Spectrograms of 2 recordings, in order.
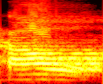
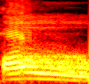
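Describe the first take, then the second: First: The first consonant is a light k. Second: The first consonant is a heavy, deep q. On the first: The speaker calls it wrong. "bukan kau" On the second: The speaker calls it right. "tapi kau"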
